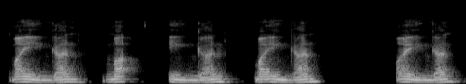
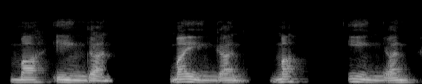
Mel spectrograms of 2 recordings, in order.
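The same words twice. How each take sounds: First: "maingan" with a tiny pause between a and i; momentary pause. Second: "maingan" with a catch between the a and i; glottal stop. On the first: Teacher slowing the glottal stop in wolf. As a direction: split the vowels with the briefest catch. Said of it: "ever so momentary pause". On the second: Teacher demonstrating the glottal stop in wolf. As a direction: break the vowels with a glottal stop. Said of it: "interrupted by this glottal stop". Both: Shown as a demonstration.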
